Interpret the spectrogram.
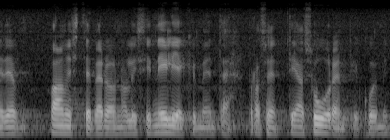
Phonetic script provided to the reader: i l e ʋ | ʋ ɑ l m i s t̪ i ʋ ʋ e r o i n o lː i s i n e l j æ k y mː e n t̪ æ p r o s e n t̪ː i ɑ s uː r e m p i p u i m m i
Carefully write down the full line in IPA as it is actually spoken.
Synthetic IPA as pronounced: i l e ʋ | ʋ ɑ l m i s t̪ e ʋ ʋ e r o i n o l i s i n e l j æ k y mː e n t̪ æ p r o s e n t̪ː i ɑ s uː r e m p i k u i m m i

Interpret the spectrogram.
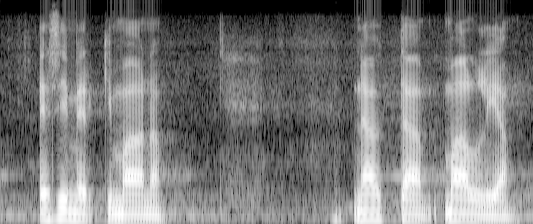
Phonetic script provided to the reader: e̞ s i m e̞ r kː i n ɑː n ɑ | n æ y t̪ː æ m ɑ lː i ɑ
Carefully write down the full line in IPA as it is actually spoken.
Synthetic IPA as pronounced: e̞ s i m e̞ r kː i m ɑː n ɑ | n æ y t̪ː æː m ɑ lː i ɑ

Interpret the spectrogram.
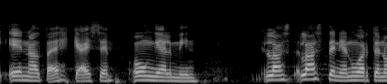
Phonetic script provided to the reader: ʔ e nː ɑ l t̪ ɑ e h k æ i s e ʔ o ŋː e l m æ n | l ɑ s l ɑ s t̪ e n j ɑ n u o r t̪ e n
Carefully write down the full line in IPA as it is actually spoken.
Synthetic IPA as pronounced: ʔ e nː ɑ l t̪ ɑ e h k æ i s e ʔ o ŋː e l m i n | l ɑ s l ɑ s t̪ e n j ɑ n u o r t̪ e n

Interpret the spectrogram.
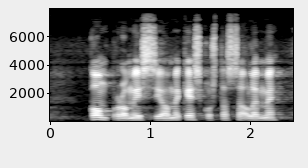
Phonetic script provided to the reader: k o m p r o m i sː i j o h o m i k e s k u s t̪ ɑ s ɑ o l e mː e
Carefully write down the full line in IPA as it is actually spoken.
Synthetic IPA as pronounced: k o m p r o m i sː i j o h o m e k e s k u s t̪ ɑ sː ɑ o l e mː e

